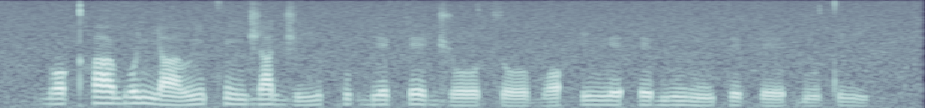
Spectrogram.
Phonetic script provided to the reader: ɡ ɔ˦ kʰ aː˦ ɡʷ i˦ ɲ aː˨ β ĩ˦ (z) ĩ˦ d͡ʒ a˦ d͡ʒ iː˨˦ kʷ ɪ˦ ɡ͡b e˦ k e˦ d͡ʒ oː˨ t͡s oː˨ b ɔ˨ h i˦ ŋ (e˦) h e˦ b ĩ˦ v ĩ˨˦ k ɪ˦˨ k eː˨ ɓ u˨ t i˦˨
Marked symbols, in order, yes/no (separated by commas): no, yes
